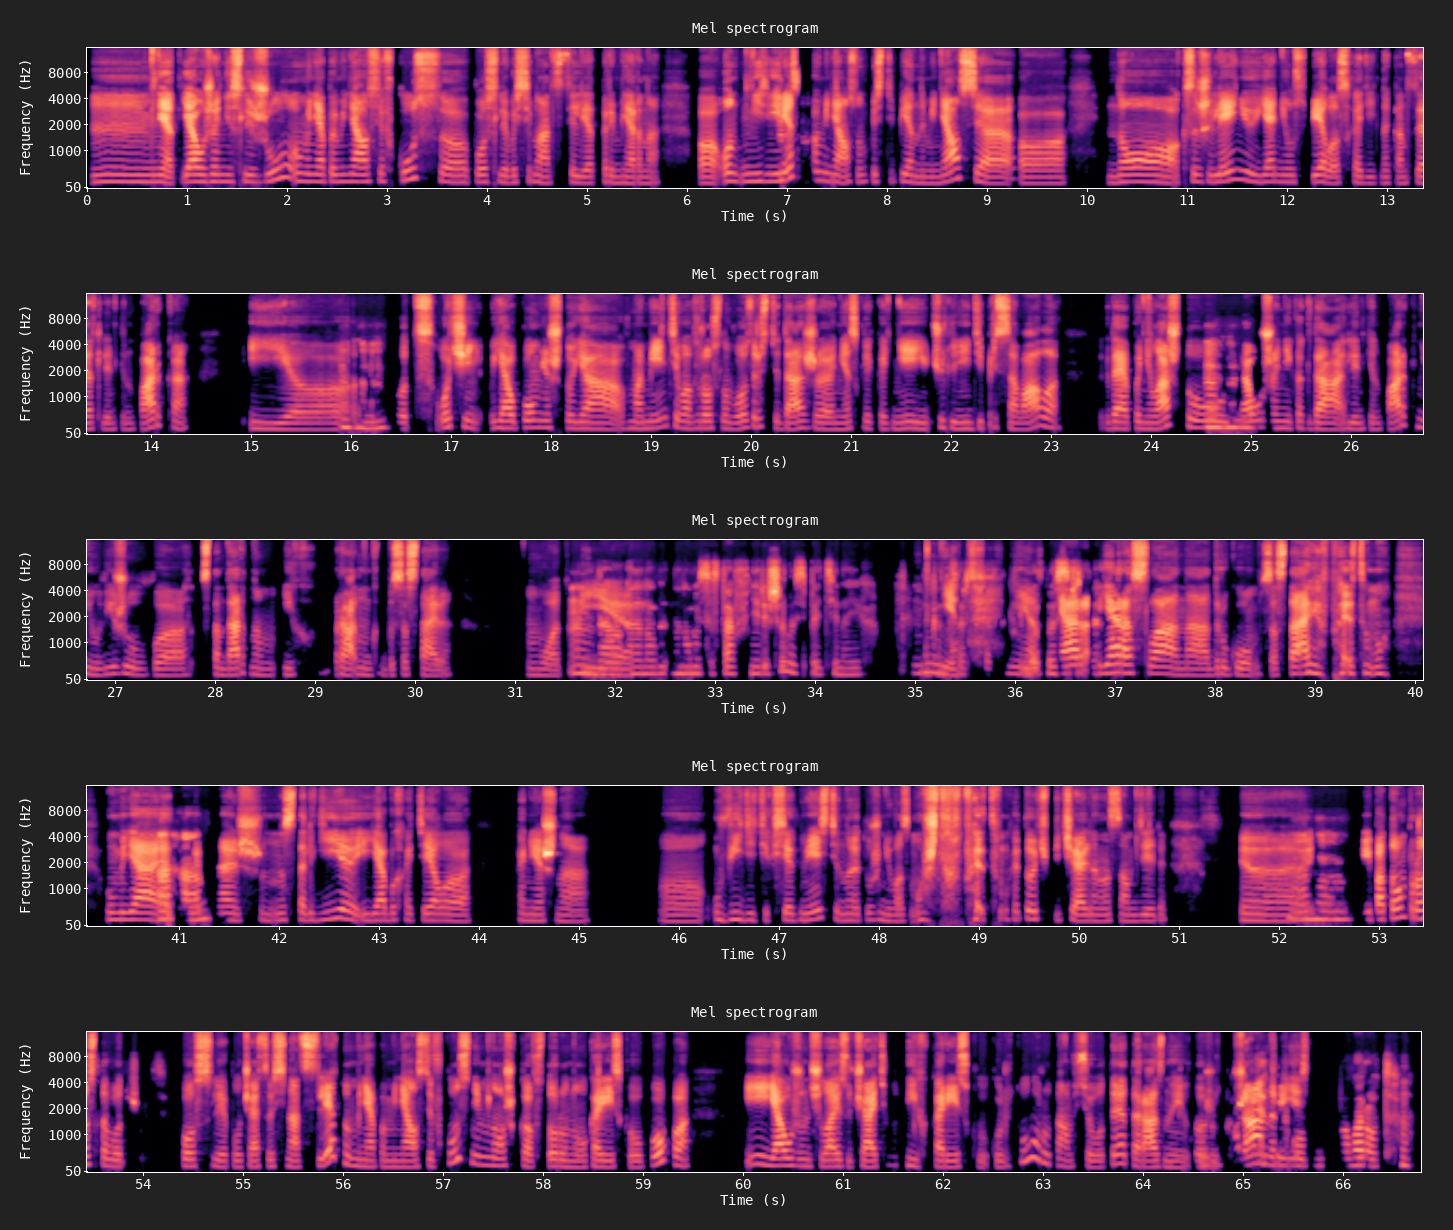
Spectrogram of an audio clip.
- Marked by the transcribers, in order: tapping; other background noise; laughing while speaking: "составе, поэтому"; laughing while speaking: "невозможно, поэтому"; chuckle
- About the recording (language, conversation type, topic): Russian, podcast, Какая музыка формировала твой вкус в юности?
